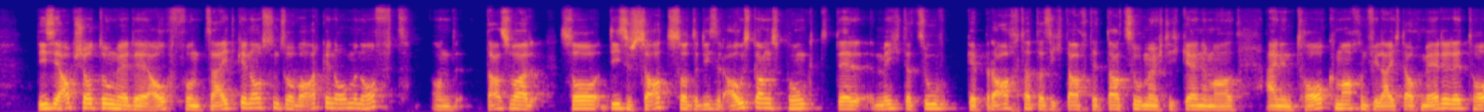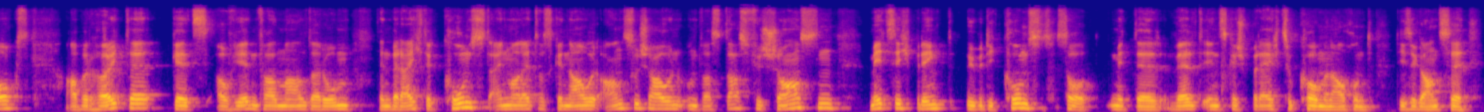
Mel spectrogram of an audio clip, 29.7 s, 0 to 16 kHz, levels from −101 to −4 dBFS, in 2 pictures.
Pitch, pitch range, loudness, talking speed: 120 Hz, 110-140 Hz, -23 LUFS, 160 wpm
